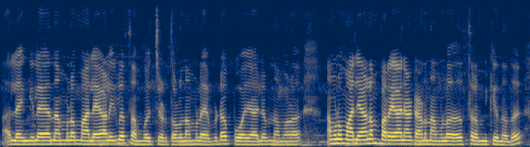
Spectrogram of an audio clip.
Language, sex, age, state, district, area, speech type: Malayalam, female, 45-60, Kerala, Kottayam, rural, spontaneous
